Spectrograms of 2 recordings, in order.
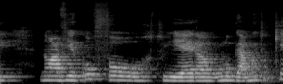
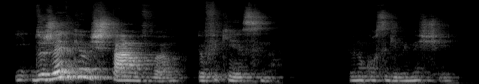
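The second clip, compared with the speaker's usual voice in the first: ordinary talk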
